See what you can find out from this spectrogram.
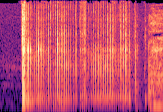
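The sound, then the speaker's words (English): A loud, wet, sputtering raspberry blown against a belly buzzes for just over a second, breaks off briefly, then a shorter second burst follows. No voices. “I'm blowing bubbles on your belly.”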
